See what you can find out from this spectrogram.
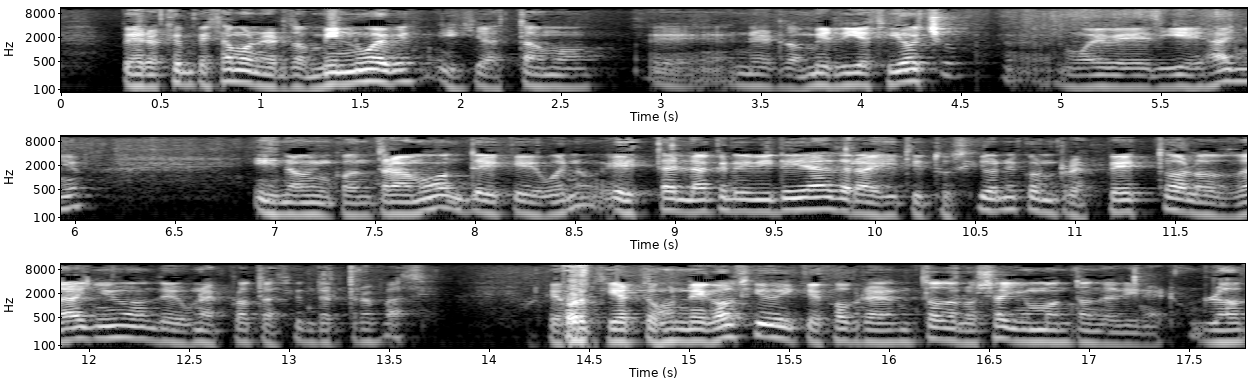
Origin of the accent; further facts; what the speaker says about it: Andalusia, Spain; Y nos duele, ¿no?, como andaluz, evidentemente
